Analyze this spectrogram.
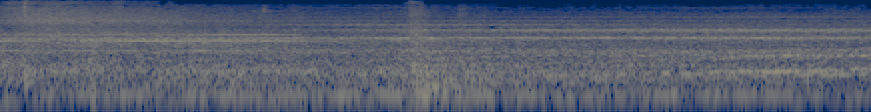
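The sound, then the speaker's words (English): Subway train pulling out of the station, a continuous low rumble with a droning hum and a thin high whine running steadily throughout, with no voices. “Clutching the bag, she dashes onto a subway train, which then pulls out of the station.”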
